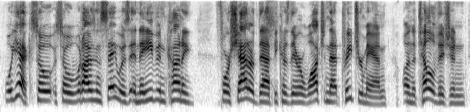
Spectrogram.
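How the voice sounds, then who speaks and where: A man's voice: high voice, a little fast, dry recording. A man co-hosting a podcast, chatting eagerly about a film with lots of restarts and filler words. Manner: eager, rambling, with many likes and restarts. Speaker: podcast co-host. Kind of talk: casual movie discussion.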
